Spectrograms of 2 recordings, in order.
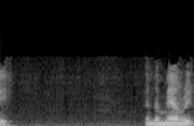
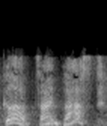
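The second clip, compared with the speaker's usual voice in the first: laughing wonder; 12 semitones higher, 4 dB quieter, much slower than usual. Real, not acted. Marveling son is fourteen.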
